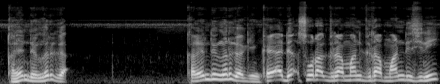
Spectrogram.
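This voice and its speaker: A very high-voiced man hosts a night exploration vlog. He is nervous and jumpy, often repeating himself to his viewers. The sound is close and dry, recorded outdoors. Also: fast talker, a little mellow, no echo. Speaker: host of a ghost-hunting vlog. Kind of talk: excited live night exploration commentary. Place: outdoors at night in a rural area.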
